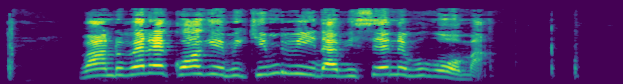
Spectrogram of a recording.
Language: Taita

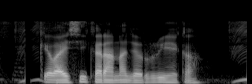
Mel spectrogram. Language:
Chhattisgarhi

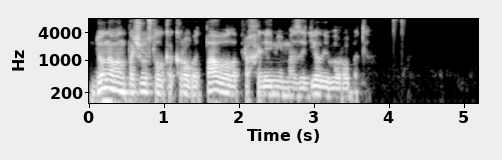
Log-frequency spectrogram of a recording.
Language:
Russian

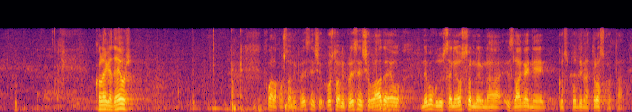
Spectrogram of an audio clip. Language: Croatian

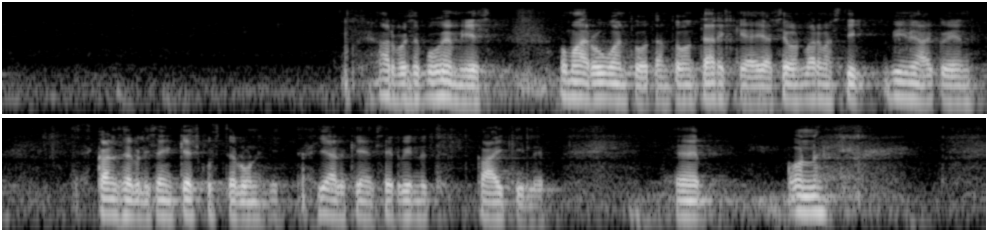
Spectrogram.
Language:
Finnish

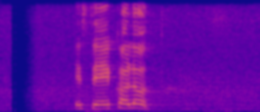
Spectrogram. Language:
Sinhala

